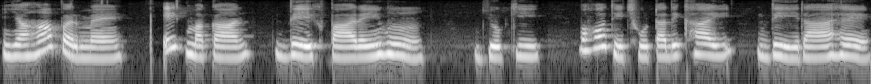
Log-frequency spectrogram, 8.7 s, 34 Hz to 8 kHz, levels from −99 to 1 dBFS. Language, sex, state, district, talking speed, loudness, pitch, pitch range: Hindi, female, Bihar, Kaimur, 115 wpm, -14 LUFS, 205 Hz, 195-225 Hz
